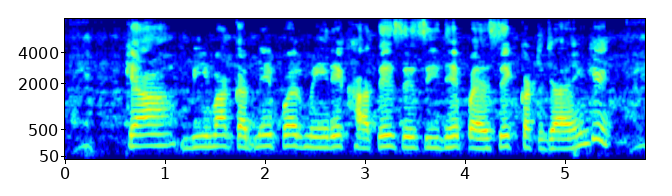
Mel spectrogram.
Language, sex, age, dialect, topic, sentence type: Hindi, male, 41-45, Kanauji Braj Bhasha, banking, question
